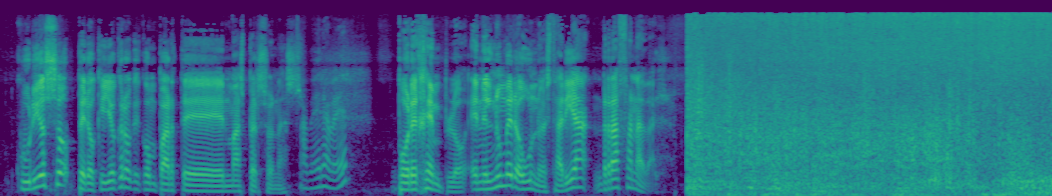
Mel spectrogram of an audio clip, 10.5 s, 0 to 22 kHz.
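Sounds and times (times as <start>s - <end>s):
speech: 0.2s - 6.8s
deep rumble of thunder: 6.9s - 10.5s
heavy rain: 6.9s - 10.5s.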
